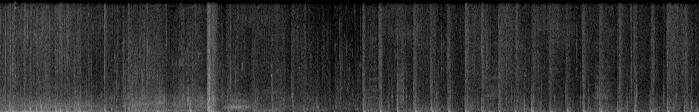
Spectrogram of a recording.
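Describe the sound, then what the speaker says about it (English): Horse hooves clip-clop in Ghost of Tsushima, a steady walking rhythm of distinct thuds, fairly faint and close, with a brief louder knock near the start. "Yuriko's horse. She can't be far."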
